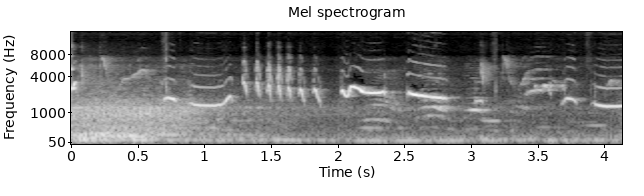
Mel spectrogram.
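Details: Lure call of Abbott's babbler to get reluctant caged birds singing. After a rustling start, a brief ticking trill gives way to several clear falling whistles and a few soft chirps.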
